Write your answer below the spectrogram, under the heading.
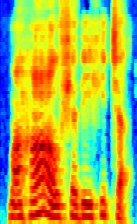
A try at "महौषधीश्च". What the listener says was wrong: కలిపి ఇక్కడ విడదీయకూడదు. మహా దగ్గర విడదీయకూడదు. మహౌషధీః కలపండి.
